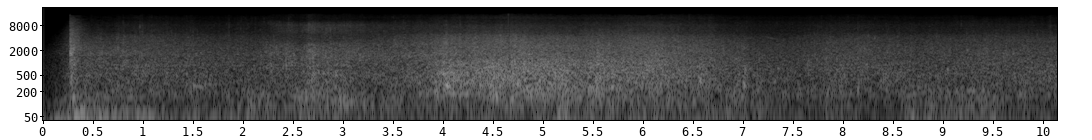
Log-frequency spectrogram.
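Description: Ocean surf washing and breaking against the boulders of a rock jetty, with wind buffeting the microphone. The wash swells louder about four seconds in and eases off again.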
